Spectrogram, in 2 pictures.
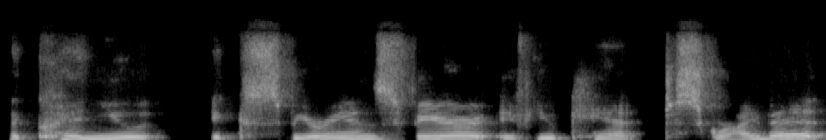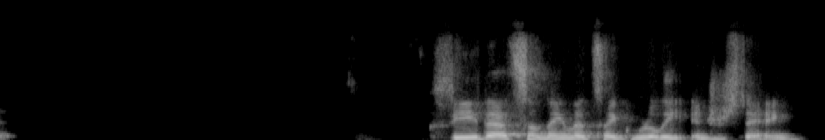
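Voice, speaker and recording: A woman with a medium-pitched, dark voice that swings widely in pitch hosts a workshop at a slightly slow pace. Her first language is Chinese, and she keeps the talk casual and chatty, saying "like" a lot.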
